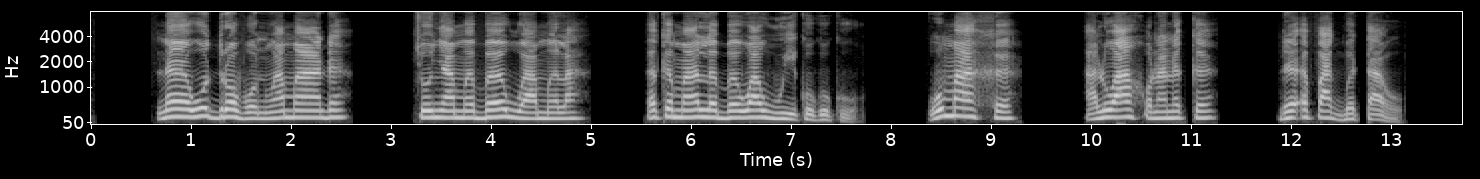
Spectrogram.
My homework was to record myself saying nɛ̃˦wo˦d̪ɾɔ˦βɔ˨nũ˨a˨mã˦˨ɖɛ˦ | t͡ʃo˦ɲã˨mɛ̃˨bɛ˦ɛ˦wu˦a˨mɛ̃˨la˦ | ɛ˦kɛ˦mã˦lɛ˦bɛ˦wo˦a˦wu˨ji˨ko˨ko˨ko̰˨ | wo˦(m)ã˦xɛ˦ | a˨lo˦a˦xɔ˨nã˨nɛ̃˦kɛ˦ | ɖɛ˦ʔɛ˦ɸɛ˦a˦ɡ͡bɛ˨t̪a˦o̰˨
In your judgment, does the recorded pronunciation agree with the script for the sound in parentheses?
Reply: yes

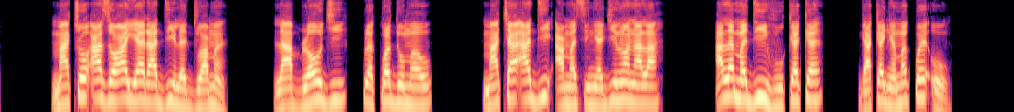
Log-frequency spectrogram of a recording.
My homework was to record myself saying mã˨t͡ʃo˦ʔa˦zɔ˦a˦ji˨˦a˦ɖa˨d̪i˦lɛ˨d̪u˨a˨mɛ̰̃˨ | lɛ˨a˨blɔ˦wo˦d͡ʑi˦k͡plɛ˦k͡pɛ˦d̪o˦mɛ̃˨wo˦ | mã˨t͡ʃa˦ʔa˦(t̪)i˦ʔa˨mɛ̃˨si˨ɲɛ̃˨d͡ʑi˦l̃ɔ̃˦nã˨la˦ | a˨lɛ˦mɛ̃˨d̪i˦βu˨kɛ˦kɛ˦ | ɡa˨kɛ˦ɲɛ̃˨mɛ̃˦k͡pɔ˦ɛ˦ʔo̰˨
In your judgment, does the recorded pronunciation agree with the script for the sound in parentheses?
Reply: no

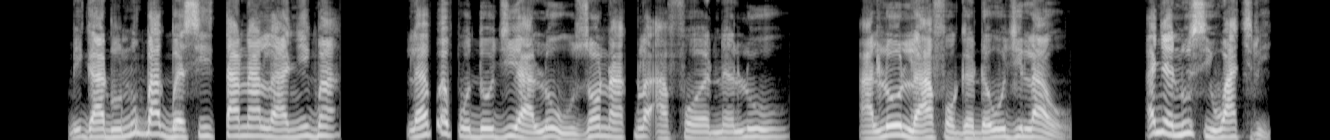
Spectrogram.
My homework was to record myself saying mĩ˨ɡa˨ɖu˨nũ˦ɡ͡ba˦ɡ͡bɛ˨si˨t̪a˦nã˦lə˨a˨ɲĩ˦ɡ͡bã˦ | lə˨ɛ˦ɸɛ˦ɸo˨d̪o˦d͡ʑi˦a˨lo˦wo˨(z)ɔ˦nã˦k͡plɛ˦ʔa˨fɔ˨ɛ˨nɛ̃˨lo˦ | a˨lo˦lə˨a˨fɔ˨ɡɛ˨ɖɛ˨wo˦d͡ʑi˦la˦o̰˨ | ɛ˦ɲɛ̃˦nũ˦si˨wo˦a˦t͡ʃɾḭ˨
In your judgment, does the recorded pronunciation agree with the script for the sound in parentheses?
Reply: yes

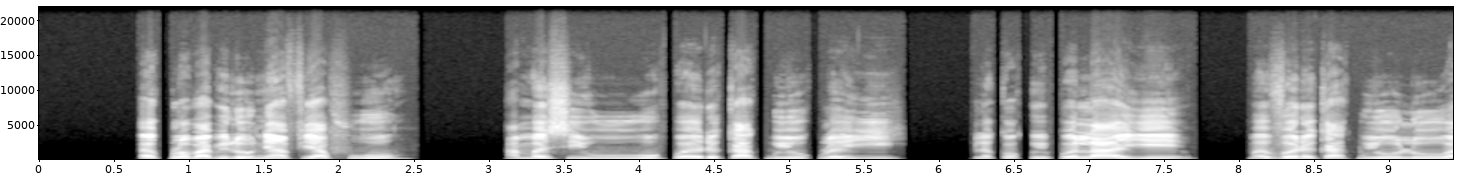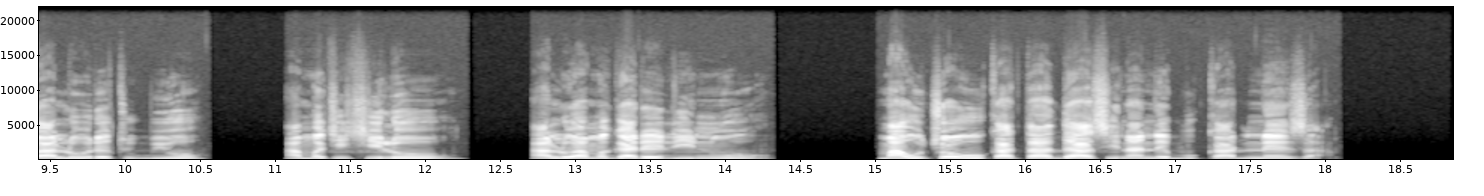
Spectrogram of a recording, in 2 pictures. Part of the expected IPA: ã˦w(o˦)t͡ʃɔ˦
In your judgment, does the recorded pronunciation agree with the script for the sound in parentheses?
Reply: no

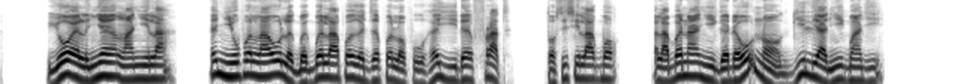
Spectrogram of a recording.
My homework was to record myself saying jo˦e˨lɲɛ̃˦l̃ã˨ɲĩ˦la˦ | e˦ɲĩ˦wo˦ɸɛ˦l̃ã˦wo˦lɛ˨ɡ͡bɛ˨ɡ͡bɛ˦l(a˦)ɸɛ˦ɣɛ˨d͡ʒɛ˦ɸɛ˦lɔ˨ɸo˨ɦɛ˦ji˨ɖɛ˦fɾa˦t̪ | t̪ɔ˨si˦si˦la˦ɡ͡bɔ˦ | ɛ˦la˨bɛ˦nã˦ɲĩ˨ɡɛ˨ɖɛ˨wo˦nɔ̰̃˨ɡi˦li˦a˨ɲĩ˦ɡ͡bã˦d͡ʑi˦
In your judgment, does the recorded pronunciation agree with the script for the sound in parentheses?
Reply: yes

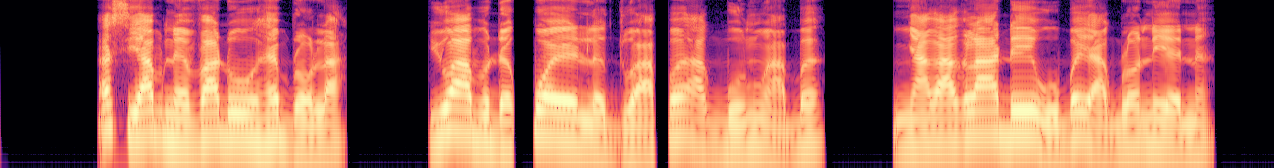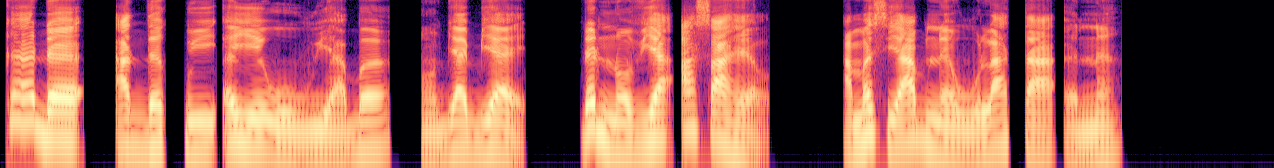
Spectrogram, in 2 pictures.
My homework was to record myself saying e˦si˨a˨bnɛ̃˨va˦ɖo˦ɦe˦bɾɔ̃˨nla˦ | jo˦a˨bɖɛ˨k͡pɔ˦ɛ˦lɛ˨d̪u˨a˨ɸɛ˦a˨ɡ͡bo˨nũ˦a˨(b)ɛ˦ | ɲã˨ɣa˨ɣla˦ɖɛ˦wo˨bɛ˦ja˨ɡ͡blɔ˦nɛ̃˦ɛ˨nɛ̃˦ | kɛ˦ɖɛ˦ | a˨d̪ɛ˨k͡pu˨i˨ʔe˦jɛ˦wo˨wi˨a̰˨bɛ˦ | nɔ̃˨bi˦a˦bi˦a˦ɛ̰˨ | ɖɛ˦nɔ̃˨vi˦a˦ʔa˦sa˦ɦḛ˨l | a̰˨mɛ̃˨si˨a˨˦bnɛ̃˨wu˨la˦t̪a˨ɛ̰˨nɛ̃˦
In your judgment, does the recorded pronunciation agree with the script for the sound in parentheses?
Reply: yes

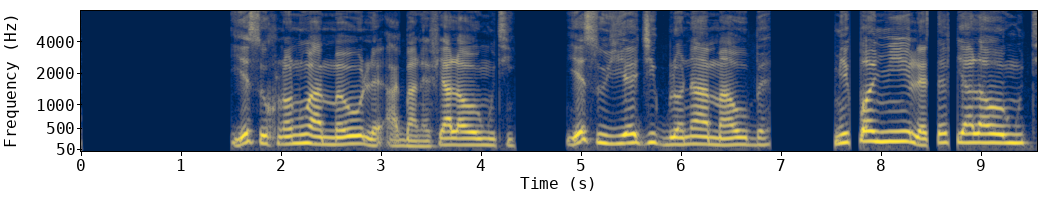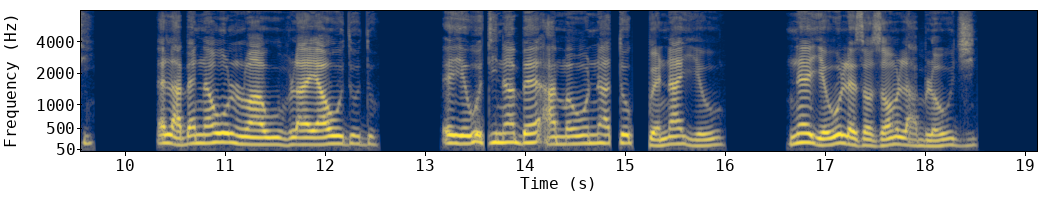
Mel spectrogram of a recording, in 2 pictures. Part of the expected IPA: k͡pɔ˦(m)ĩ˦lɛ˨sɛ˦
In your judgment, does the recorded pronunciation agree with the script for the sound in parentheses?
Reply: no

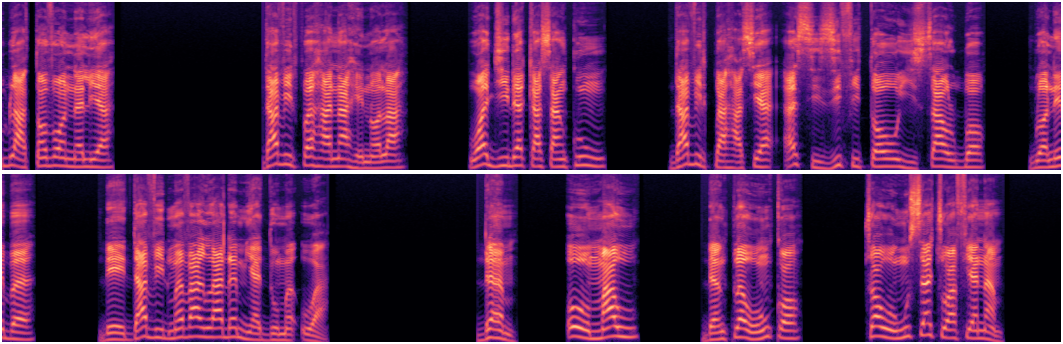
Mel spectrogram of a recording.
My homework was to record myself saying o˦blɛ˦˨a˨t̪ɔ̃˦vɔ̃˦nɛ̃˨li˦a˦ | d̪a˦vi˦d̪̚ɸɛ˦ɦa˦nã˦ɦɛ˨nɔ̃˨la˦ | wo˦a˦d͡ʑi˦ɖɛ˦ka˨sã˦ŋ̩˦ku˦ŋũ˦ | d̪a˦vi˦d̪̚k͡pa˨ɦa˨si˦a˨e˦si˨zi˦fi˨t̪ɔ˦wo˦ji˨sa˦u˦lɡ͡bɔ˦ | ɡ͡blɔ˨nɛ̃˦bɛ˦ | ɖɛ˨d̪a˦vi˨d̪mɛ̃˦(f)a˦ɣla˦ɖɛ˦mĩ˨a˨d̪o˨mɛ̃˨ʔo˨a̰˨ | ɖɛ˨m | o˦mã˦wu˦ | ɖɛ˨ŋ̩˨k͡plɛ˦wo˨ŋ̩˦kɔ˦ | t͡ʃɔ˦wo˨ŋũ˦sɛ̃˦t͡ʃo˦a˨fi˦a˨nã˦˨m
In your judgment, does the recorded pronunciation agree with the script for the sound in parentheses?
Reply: no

